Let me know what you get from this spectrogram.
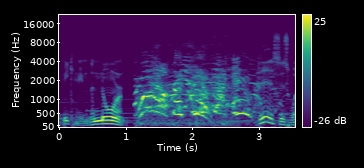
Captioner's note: recruits and instructors yell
